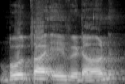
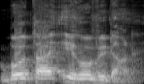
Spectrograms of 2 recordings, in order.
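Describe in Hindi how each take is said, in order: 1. बीच का शब्द अंत में o की आवाज़ के बिना खत्म होता है। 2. बीच का शब्द अंत में o की आवाज़ पर खत्म होता है। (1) "ਇਹ ही शुद्ध पाठ है।" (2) "ਇਹ गलत है।"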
